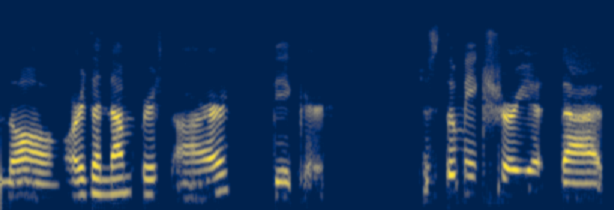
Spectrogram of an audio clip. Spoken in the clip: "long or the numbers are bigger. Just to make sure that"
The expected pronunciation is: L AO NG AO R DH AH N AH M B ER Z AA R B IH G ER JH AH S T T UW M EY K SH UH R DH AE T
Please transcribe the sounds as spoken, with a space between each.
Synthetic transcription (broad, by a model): L AO NG AO R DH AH N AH M B ER S AA R B IH G ER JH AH S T T UW M EY K SH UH R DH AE T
